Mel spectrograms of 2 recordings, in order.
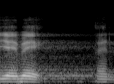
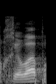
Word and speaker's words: Yahvé: Se le conoce como el ángel de Yahvé, no Jehová, porque Jehová es un nombre falso totalmente.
